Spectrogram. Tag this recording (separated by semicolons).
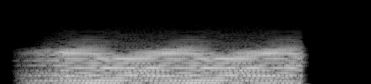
field; magnetic; magnetic-field; scifi; synth; vintage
